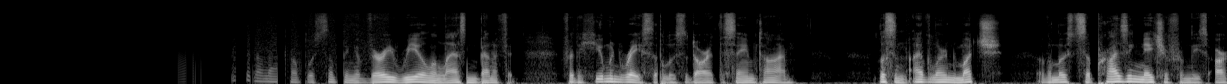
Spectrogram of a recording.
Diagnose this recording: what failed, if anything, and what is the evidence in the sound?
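Gritty distortion through the fade-in from 0.0 to 3.89 s, worst up to 3.69 s: truncation distortion on a fade. An undithered gain stage, fitting 8 bits, reduces the quiet waveform to coarse steps.

Skips at 2.77, 4.67 and 6.57 s, each losing about a tenth of a second, with the sound butted together: audio missing between chunks, likely a buffer dropping data at each 2-second chunk changeover.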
